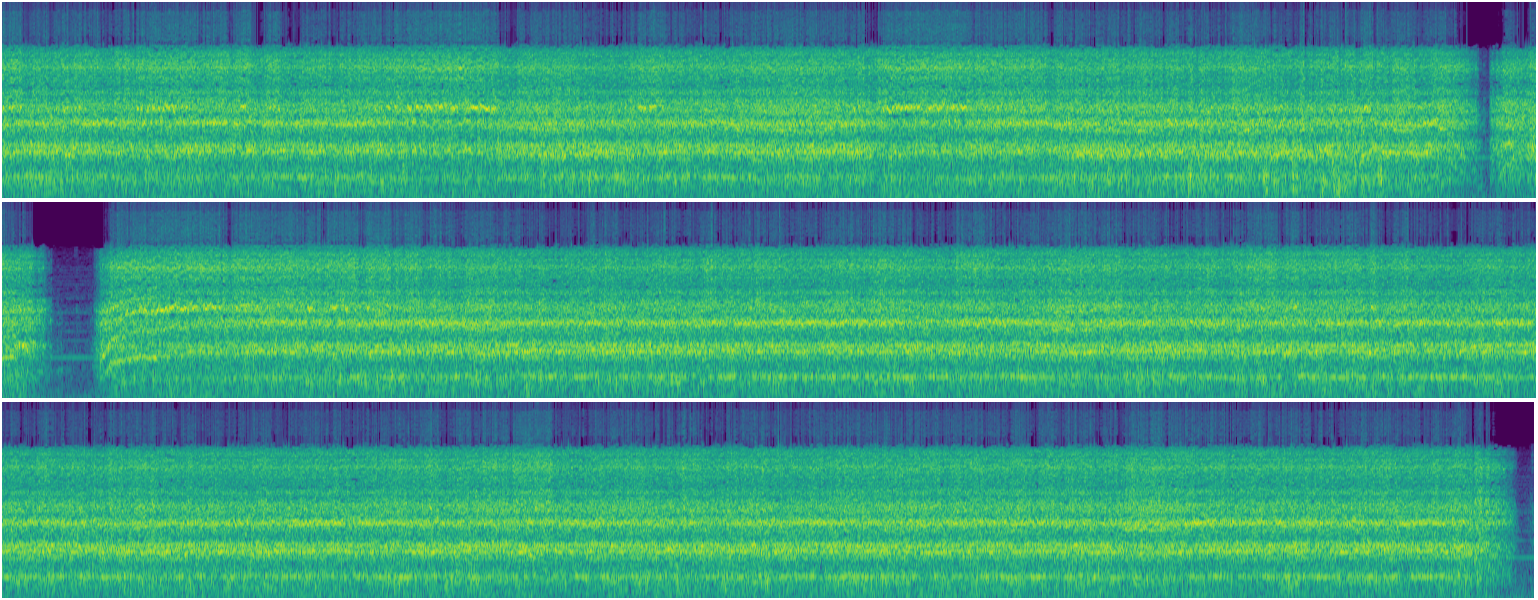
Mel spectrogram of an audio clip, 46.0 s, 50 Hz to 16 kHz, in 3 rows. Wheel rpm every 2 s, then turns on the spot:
230, 230, 220, 220, 220, 220, 210, 100, 170, 230, 230, 240, 230, 230, 230, 230, 230, 230, 230, 230, 230, 230, 170.
none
